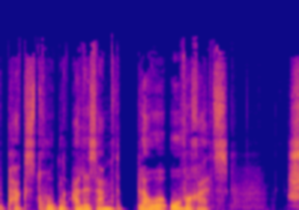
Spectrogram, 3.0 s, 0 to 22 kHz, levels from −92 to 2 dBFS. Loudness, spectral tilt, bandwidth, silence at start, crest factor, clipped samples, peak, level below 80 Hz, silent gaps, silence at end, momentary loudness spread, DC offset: -23 LUFS; -5 dB/octave; 18 kHz; 0 s; 20 dB; under 0.1%; -4 dBFS; -56 dBFS; none; 0 s; 10 LU; under 0.1%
